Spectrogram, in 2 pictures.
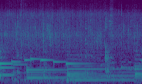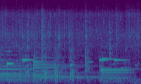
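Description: Onion rings sizzling in hot cooking oil in an aluminium pan, with a metal spoon scraping and tapping the pan now and then as they are stirred. Background music with a simple stepping melody plays over it.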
